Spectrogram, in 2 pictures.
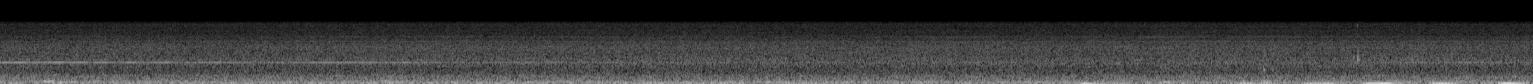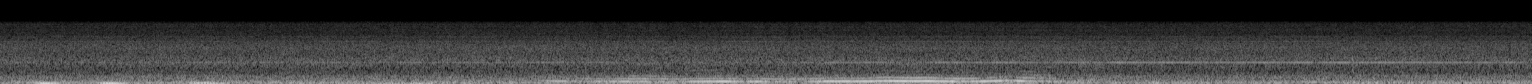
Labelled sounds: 24.1	24.6	humpback whale, 0.28 to 0.35 kHz

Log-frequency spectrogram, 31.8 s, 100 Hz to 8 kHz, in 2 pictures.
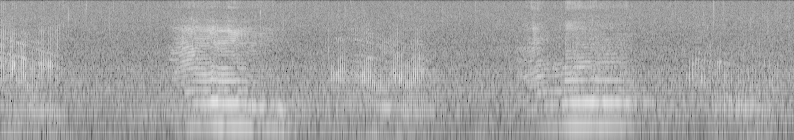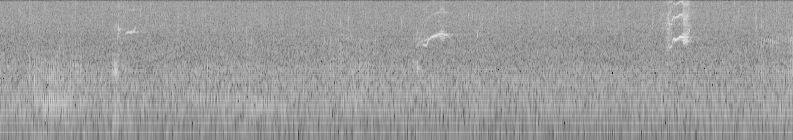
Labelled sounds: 0.8	1.1	humpback whale, 0.88 to 1.2 kHz
3.4	4.9	humpback whale, 0.78 to 3.4 kHz
6.6	7.1	humpback whale, 0.78 to 1.1 kHz
10.3	11.0	humpback whale, 0.97 to 1.8 kHz
11.5	11.8	humpback whale, 0.94 to 1.2 kHz
18.3	18.7	humpback whale, 2.7 to 3.4 kHz
24.2	24.9	humpback whale, 1.9 to 3.0 kHz
29.2	29.7	humpback whale, 2.0 to 7.6 kHz
31.1	31.5	humpback whale, 2.0 to 2.3 kHz

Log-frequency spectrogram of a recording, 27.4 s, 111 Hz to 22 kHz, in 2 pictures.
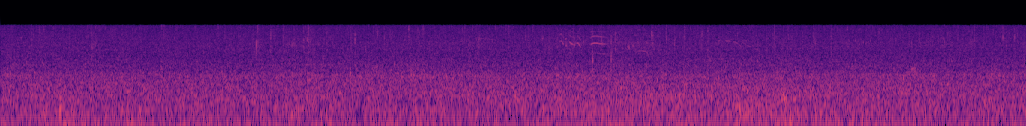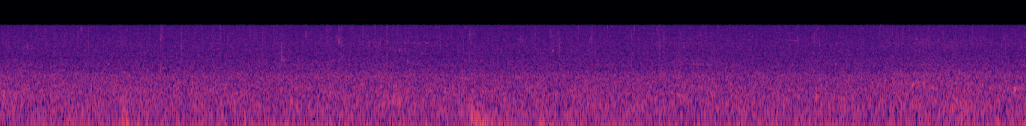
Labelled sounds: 7.9	8.1	Pacific white-sided dolphin, 3.3 to 4.8 kHz

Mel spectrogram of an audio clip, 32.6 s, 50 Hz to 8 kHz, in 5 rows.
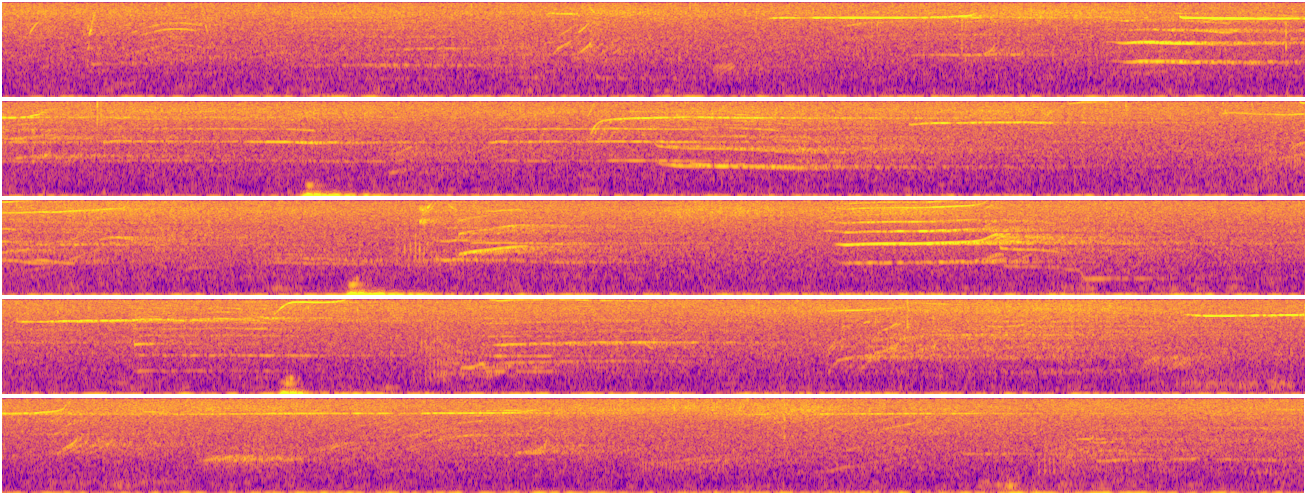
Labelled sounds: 5.5	7.1	killer whale, southern resident, 0.73 to 5.7 kHz
9.3	11.8	killer whale, southern resident, 0.84 to 5.8 kHz
17.1	18.7	killer whale, southern resident, 0.37 to 7.7 kHz
23.6	25.0	killer whale, southern resident, 0.94 to 6.0 kHz

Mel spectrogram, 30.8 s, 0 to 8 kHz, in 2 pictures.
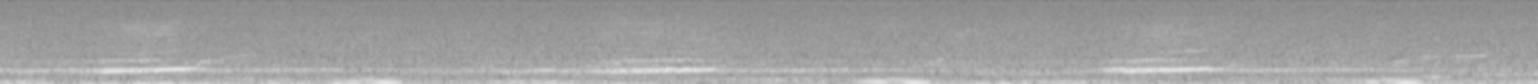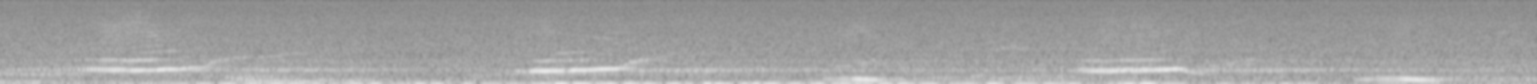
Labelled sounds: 11.7	12.1	humpback whale, 1.1 to 1.3 kHz
14.5	14.9	humpback whale, 0.86 to 1.0 kHz
16.8	17.2	humpback whale, 1.1 to 2.8 kHz
17.6	18.5	humpback whale, 0.80 to 1.1 kHz
20.9	21.6	humpback whale, 1.0 to 2.2 kHz

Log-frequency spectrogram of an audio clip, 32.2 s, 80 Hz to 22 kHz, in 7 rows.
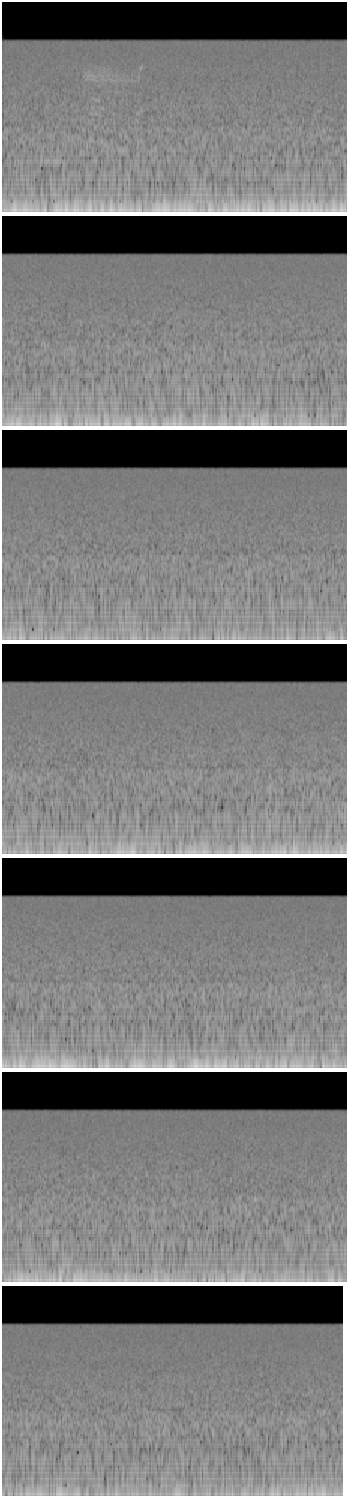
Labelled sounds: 1.1	1.3	killer whale, northern resident, 2.6 to 2.9 kHz

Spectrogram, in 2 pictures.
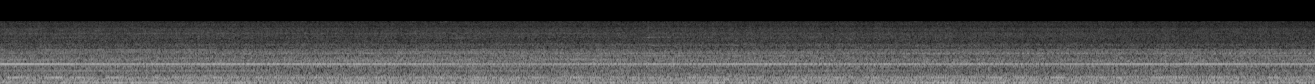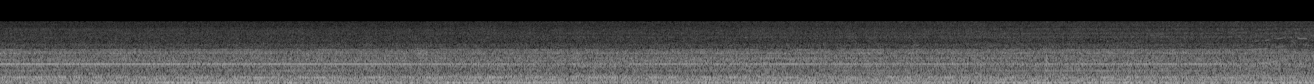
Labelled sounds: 4.5	4.9	killer whale, southern resident, 7.9 to 8.0 kHz

